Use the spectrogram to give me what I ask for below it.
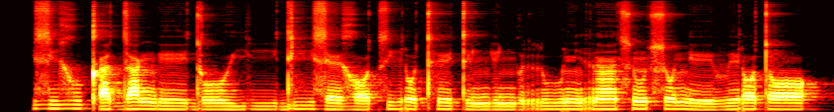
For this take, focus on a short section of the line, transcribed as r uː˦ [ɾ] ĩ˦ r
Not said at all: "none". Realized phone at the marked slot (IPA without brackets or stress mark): ɾ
